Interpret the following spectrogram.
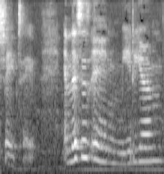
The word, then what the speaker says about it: Shape Tape: just using my tart I always get this name wrong shape tape I always say tape shape but like it's yeah it's shape tape and this is in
